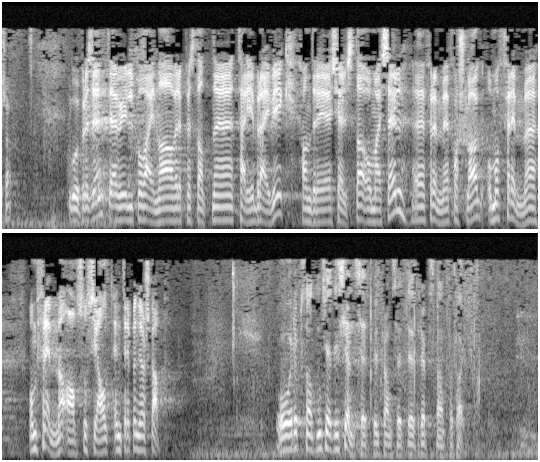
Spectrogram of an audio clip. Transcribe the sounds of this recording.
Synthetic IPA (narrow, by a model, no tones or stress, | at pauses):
ɡuːəpʰɾɛsɪd̪ɛnt̪jæɪʋɪlpʰɔʋæɪənəɑɑʋɾɛpɾsən̩t̪ɑnt̪ənət̪ʰæɾjəbɾæɪʋiːkɑnd̪ɾeːɕɛlst̪ɑːɔmæɪsɛlfɾɛmːəfɔʂɭɑːɡɔmɔə | ɔmfɾɛmːəʔɑʋsʊsɪɑːlt̪ʰɛnt̪ɾəpɾənøːʂkɑ̰ːp | ɔɾɛpɾəsn̩t̪ɑnt̪ənçeːt̪əsɛnsɛt̪ʋɪlfɾɑmsɛt̪ːəɛt̪ɾɛpɾəsn̩t̪ʰɑnt̪fɔʈʰɑ̰ːk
